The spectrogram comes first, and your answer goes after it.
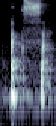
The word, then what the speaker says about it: AXA: assez facile je pense ac ça ac sa axa ax après danone danone donc attention le or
